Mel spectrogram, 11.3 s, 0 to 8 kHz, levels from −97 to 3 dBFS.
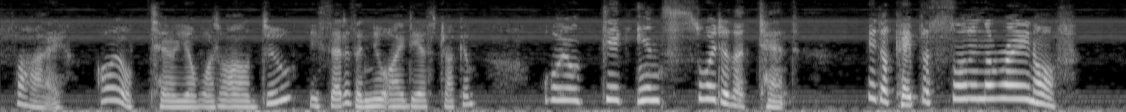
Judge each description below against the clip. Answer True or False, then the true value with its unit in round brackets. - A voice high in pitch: True (230 Hz)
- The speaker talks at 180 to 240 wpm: False (160 wpm)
